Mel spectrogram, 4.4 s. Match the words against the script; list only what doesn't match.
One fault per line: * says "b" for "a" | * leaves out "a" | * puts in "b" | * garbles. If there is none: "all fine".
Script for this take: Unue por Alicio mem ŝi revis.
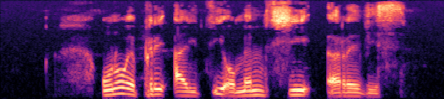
* says "pri" for "por"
